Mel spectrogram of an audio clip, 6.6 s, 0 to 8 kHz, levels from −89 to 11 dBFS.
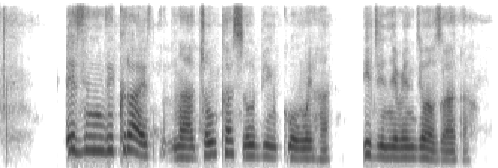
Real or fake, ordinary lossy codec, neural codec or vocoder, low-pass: fake; none; codec, 24 kHz, 3 kbps, HILCodec; 7.2 kHz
